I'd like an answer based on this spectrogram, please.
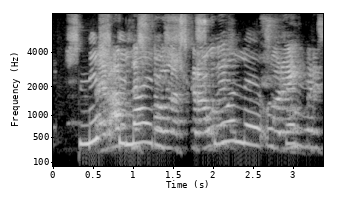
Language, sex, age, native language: Icelandic, female, 9, Icelandic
